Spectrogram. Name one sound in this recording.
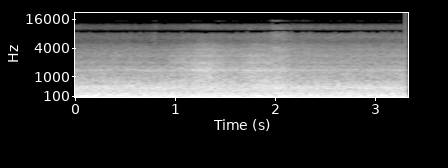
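A level crossing bell rings briefly as the train passes.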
